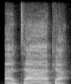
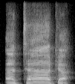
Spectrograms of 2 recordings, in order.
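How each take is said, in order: The two takes are said the same way.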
